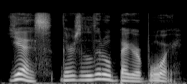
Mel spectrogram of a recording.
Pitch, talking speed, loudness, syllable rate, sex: 185 Hz, 190 wpm, -19 LUFS, 5.4 syllables/s, female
